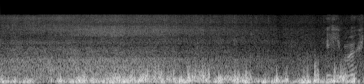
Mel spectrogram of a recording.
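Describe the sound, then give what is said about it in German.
Sea waves wash steadily against the Red Sea shore before sunrise, a continuous low rumbling surge, with gusts of wind buffeting the microphone throughout. “Ja, ich sitze hier schon am Roten Meer und warte auf den nahenden Sonnenaufgang und lausche dem wundervollen Meeresgesang.”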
